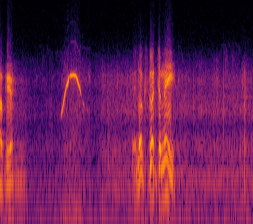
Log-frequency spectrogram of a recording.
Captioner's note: whistles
